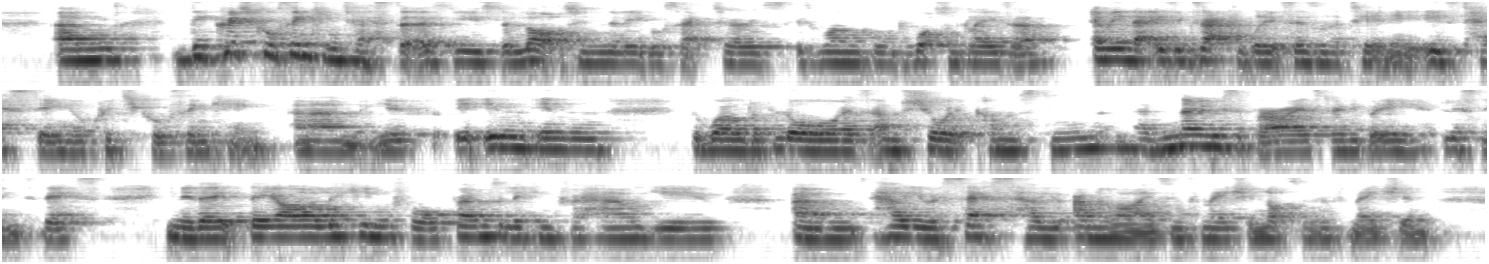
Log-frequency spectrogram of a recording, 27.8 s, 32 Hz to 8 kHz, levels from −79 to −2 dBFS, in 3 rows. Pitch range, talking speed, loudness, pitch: 145-170 Hz, 175 wpm, -28 LUFS, 150 Hz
